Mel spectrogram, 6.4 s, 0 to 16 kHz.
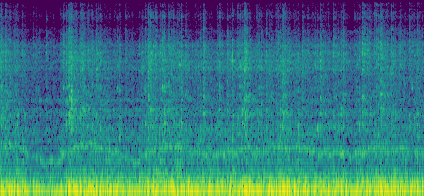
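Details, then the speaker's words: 1930 Ford Model A with 283 small-block Chevy V8 and Borg-Warner T10, sat about 50 years, exhaust appears junkyard-built: deep, even burble at idle, smooth and very quiet, no knocks or ticks; normal idle. "Super quiet. Super quiet."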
